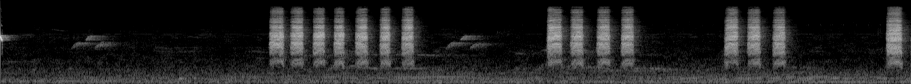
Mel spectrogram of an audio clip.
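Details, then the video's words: Ashy drongo song played as a lure for trapping birds: bursts of harsh rasping notes in quick runs of four to six, with short soft whistles between the bursts. "PANCINGAN SUARA BURUNG SRIGUNTING AMPUH"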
